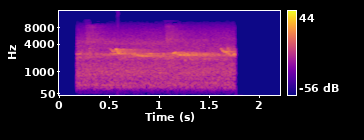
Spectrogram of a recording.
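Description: An American Robin gives a thin, steady, slightly wavering note of middle-high pitch, held for about a second and a half with brief upturned flicks, over faint background hiss.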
